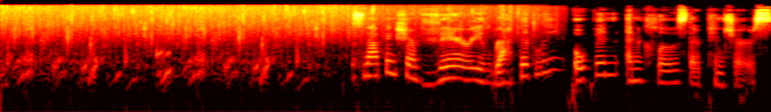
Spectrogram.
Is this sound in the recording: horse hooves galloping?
no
